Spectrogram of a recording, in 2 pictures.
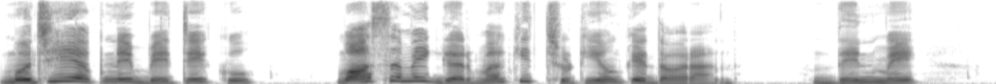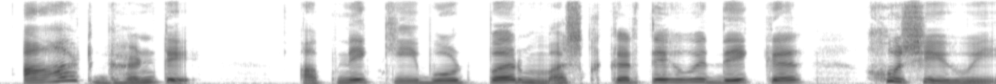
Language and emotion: Urdu, happy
